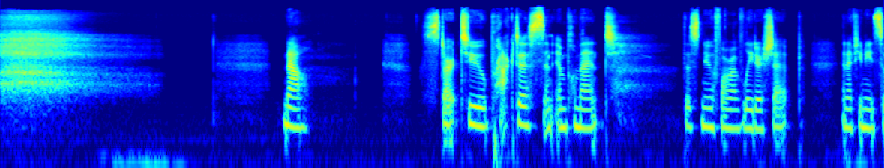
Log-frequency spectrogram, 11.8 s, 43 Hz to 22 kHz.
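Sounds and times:
deep breath exhaled through an open mouth: 0:00.0 - 0:02.2
speech: 0:03.8 - 0:04.2, 0:05.7 - 0:08.4, 0:09.1 - 0:10.6, 0:11.2 - 0:11.7.

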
